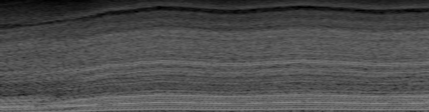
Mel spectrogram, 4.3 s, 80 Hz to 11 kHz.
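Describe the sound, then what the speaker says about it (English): Steady drone of a V10 engine revving in the BeamNG driving game, loud and close, with a smooth harmonic tone that rises slightly in pitch and holds without a break. "if this is based off realism, it's a pretty darn good sounding V10"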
